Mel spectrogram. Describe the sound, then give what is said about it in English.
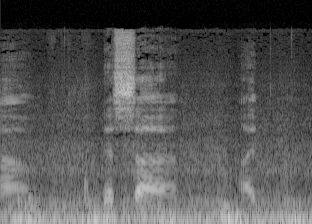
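Steady low engine and road rumble from a car being driven to work, continuous beneath a man talking throughout. “I'm actually driving into the place right now.”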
